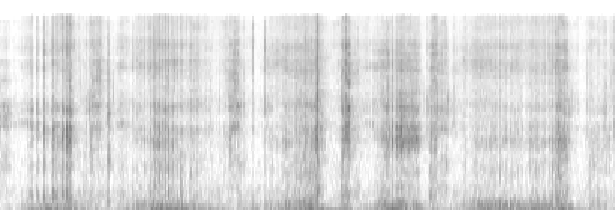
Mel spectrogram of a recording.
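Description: A utility knife blade scrapes across a solid, dry pink soap bar with a black glitter coating, carving it in a series of uneven strokes. Each stroke gives a crisp, scratchy rasp with bright crackling over a soft low rumble, and the shavings grate as they come away from the bar.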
